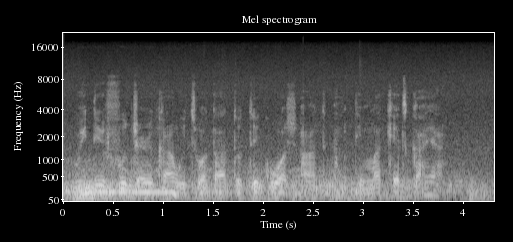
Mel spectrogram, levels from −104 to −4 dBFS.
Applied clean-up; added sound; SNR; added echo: none; Telephone + Thunder / Rain; 0 dB; none.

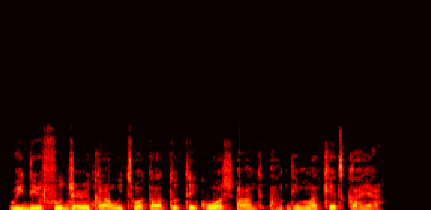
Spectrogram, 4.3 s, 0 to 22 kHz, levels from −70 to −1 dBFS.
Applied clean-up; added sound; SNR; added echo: none; none; none; none.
